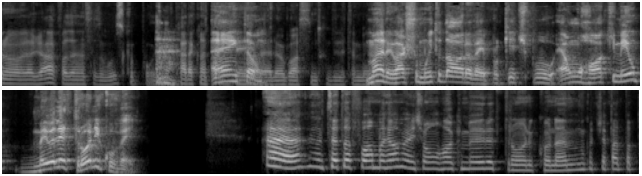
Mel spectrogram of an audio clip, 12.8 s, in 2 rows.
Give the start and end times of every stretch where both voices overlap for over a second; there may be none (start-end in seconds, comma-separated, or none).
none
